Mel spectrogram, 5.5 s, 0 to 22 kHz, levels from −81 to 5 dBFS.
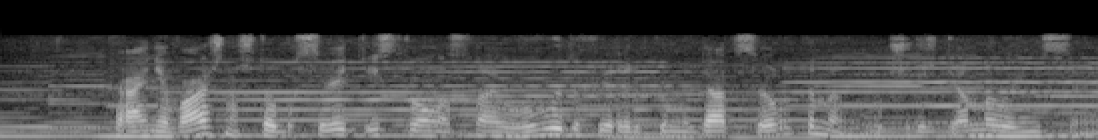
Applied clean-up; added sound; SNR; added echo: none; Musical instrument; 4 dB; none.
